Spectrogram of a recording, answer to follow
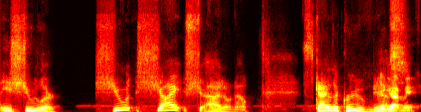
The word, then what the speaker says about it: Schuyler: say his name, but I think it's Skylar Krumer. Yeah, I still don't. How do you get that from that spelling though, man? Not quite Schuler. Schuyler.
